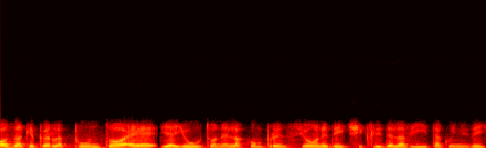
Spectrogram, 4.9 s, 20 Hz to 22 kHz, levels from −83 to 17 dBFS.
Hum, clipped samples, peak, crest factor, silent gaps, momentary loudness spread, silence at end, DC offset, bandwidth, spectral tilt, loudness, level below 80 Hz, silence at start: none; under 0.1%; -4 dBFS; 18 dB; none; 9 LU; 0 s; under 0.1%; 4.3 kHz; -8.5 dB/octave; -23 LUFS; -60 dBFS; 0 s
